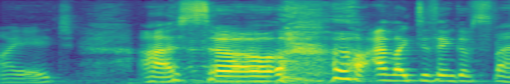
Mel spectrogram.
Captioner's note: laughter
